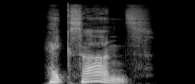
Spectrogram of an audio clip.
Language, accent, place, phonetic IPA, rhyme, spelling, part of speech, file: German, Germany, Berlin, [ˌhɛˈksaːns], -aːns, Hexans, noun, De-Hexans.ogg
- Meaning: genitive singular of Hexan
